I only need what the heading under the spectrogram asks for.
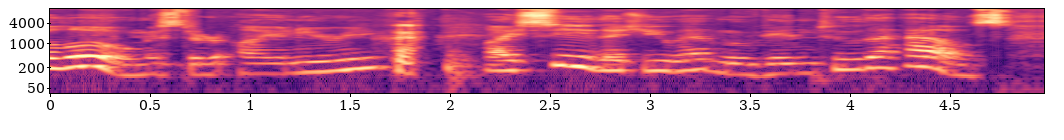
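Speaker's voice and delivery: eerie, unsettling voice. Describing how the letters were read in a Netflix show, doing The Watcher letter voice. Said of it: "you're scaring me. Don't do that".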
